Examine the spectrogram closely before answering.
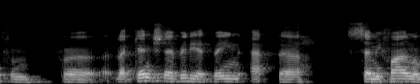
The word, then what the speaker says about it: Gençlerbirliği: You left St Mirren in 2010 and signed for Turkish side Gençlerbirliği. Is that how you say it? Gençlerbirliği.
